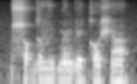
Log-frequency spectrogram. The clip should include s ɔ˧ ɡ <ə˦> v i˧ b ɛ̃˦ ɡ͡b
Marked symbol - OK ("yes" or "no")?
yes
